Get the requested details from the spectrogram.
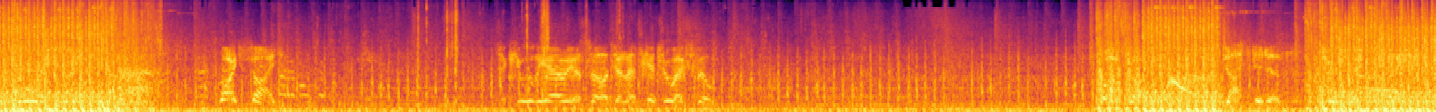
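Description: A rifle fires rapid bursts of loud, sharp shots close by.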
